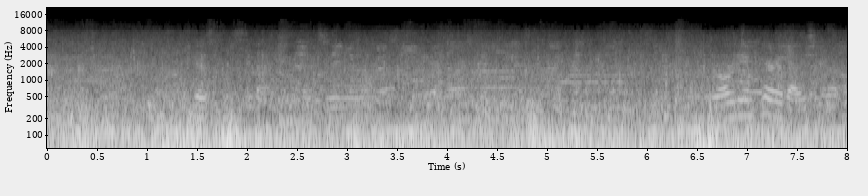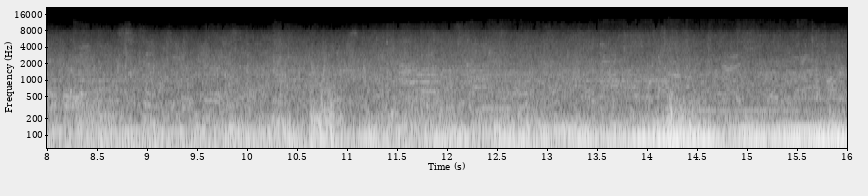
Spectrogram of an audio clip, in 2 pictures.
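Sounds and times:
motorboat engine rumble: 0.0 - 16.0
wind buffeting microphone: 0.0 - 16.0.

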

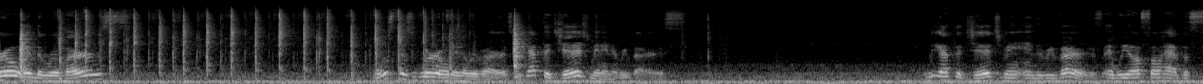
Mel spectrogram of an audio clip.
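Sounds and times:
cards being shuffled: 0.5 - 4.8.

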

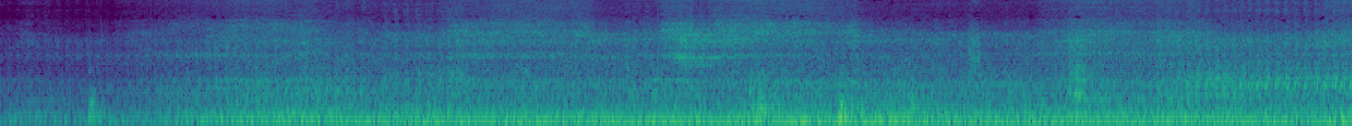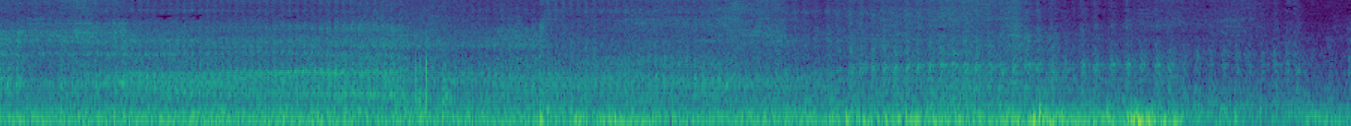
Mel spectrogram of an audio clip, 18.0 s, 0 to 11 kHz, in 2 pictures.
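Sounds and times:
diesel engine drone: 0.0 - 18.0
high-pitched machine whine: 0.0 - 18.0.

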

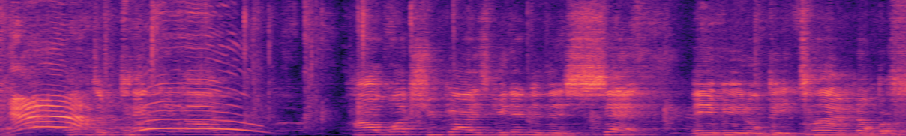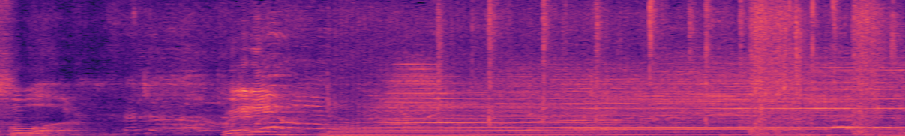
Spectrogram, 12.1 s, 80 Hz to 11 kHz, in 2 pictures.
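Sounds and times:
electric guitar chord ringing: 8.2 - 12.0.

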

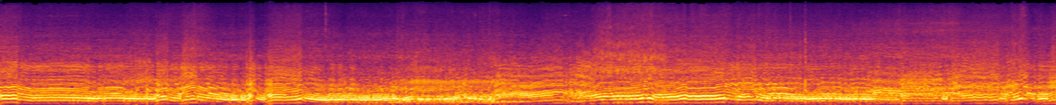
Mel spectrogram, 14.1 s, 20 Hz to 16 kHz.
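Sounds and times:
dirt bike engine revving: 0.0 - 14.0.

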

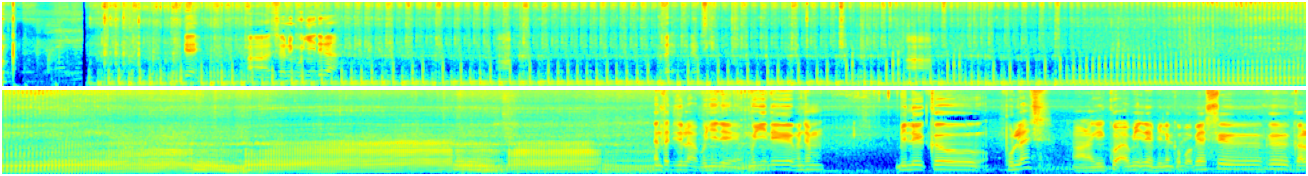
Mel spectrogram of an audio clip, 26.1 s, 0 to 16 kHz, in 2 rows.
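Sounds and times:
motorcycle engine idling and revving: 0.8 - 21.4.

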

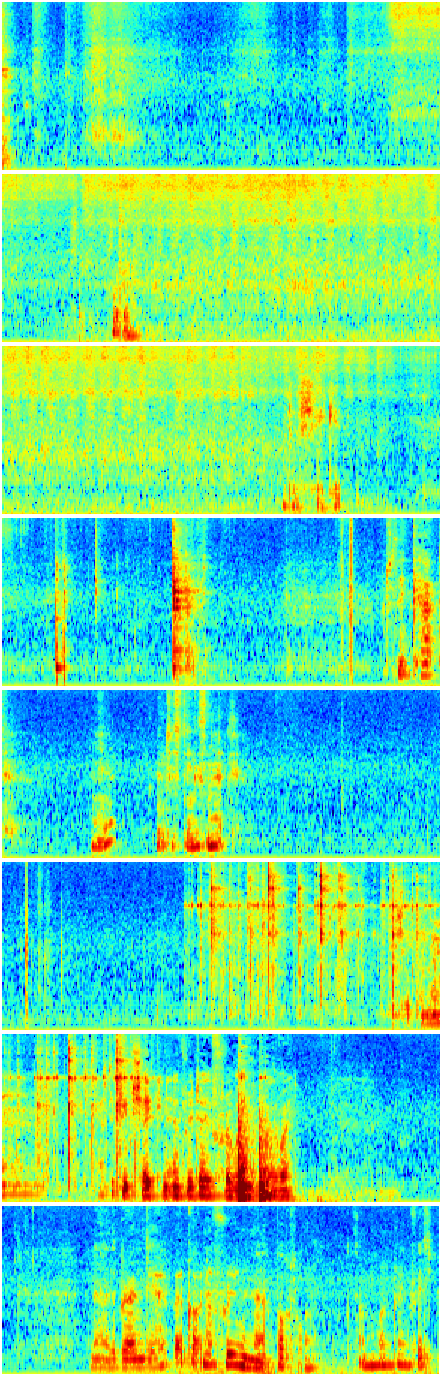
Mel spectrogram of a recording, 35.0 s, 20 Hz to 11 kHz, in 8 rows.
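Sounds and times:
sugar trickling through funnel: 3.2 - 13.5, 23.7 - 28.0
frozen fruit rattling in glass bottle: 3.8 - 13.1, 23.7 - 27.8.

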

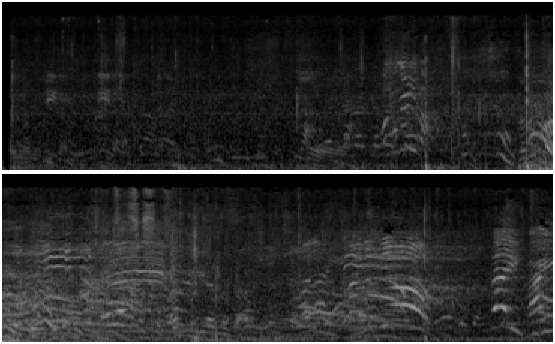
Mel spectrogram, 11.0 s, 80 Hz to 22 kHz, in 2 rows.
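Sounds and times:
players shouting: 3.8 - 11.0.

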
